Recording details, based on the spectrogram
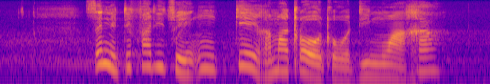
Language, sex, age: Tswana, male, 18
